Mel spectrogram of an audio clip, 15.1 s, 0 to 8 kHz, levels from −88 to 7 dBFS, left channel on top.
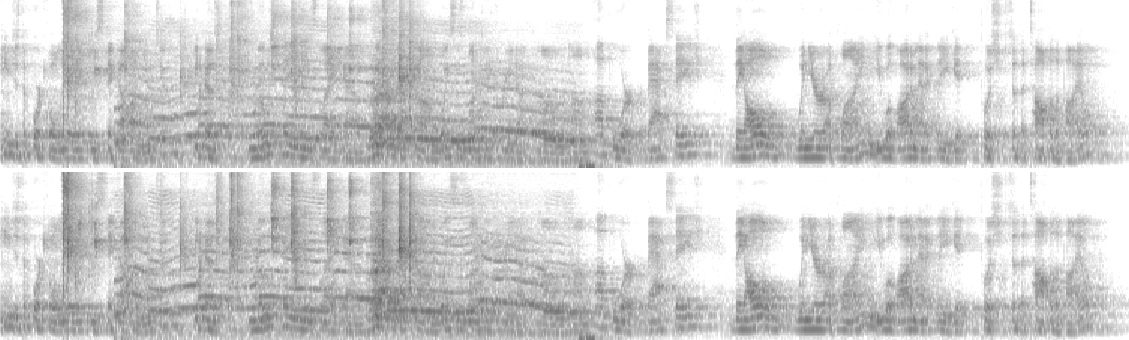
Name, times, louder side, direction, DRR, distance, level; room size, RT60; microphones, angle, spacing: voice 1, 0.0-14.5, equal, 5° left, 2 dB, 3.1 m, -45 dB
sound 1, 0.6-3.4 3.6-5.7, right 9 dB, 45° right, 1.4 m, -40 dB
sound 2, 1.5-7.7, right 1 dB, 85° right, 5.2 m, -44 dB
sound 3, 4.9-11.9 12.1-12.4 13.1-13.2, right 3 dB, 65° right, 2.6 m, -48 dB
25.0 x 24.5 x 6.8 m, 1.3 s
head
